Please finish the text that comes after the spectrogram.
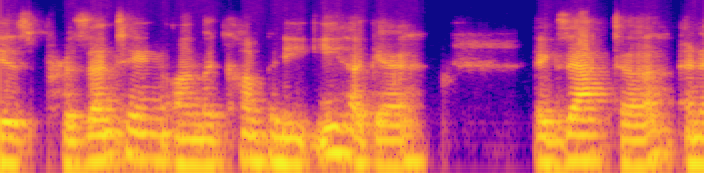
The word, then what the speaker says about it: Ihagee: I am Vladimir Khazan, and today we are going to talk about company name Ihagee, which spelled in German and pronounced in German this way.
